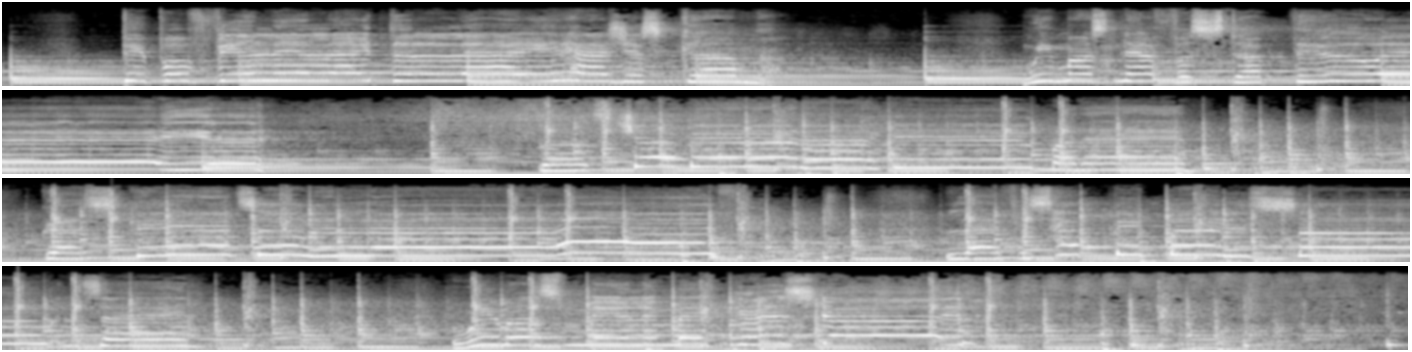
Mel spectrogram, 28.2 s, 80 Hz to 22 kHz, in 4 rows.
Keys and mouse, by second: 1.0 ctrl+z, 1.5 ctrl+z, 2.4 click, 4.7 click, 5.2 z, 5.8 click, 7.1 middle click, 11.1 middle click, 11.9 click, 13.1 3, 14.5 ctrl+b, 15.5 right click, 16.4 middle click, 17.1 ctrl+z, 17.4 ctrl+z, 17.9 ctrl+z, 19.2 ctrl+b, 24.1 1, 25.1 shift+middle click, 26.2 s.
